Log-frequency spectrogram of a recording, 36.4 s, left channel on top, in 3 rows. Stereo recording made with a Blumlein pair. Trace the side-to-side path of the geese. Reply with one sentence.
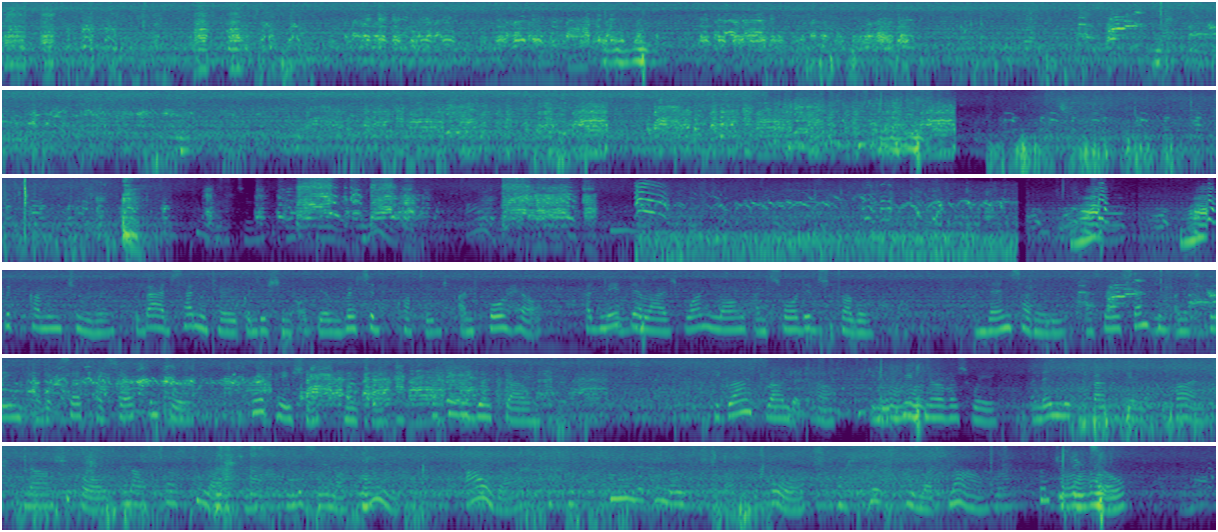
In this clip you hear the geese go right and come back.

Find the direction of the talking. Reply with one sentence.
In this clip you hear the talking on the right.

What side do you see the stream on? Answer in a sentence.
In this clip you hear the stream on the left.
